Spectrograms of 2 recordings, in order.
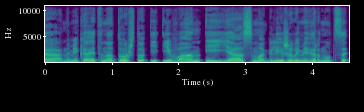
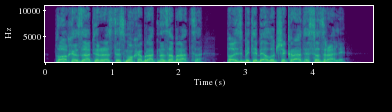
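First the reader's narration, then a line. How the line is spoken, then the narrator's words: Continued yelling. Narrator (Russian): Продолжал орать он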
